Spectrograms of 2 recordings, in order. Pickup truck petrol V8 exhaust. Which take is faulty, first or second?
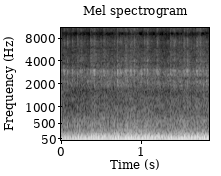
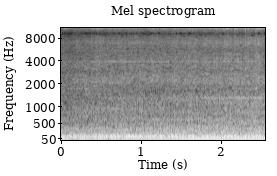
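second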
